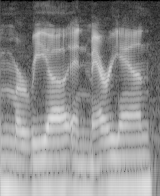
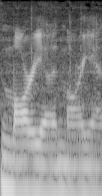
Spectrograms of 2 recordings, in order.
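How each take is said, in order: First: The names are said with English-style pronunciation. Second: The names are said with Japanese-style pronunciation. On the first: The speaker calls it wrong. "I don't think they would say Maria and Marianne, even though these are kind of like American-ish names" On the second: The speaker calls it right. "they're actually going to be pronouncing it as"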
